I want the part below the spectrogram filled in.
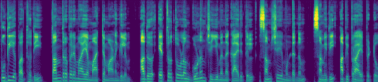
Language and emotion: Malayalam, neutral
